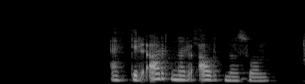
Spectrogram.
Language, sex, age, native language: Icelandic, female, 8, Icelandic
